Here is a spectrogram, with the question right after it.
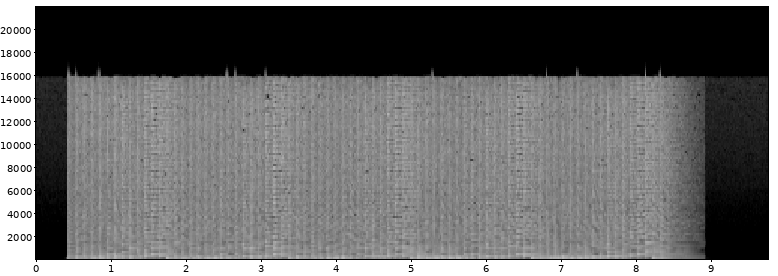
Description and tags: The Pitch bender on my synth stopped working right so I decided to make some recordings with the broken wheel. PBM stands for "Pitch Bender Malfunction" and the last number in each title is the BPM for timing purposes. Thanks and enjoy.
Drones, Synth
